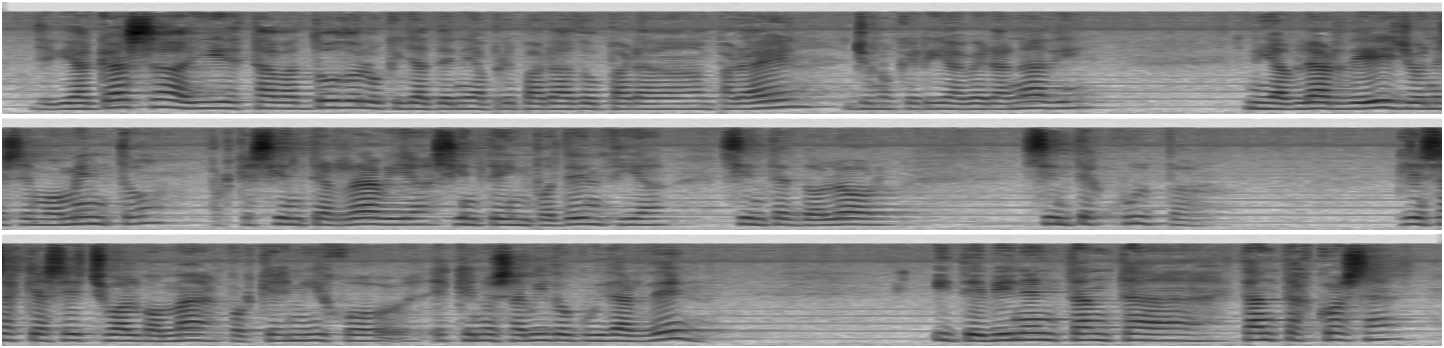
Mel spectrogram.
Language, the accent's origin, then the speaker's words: Spanish; Region of Murcia, Spain; now in Cantabria, Spain; yo soy murciana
